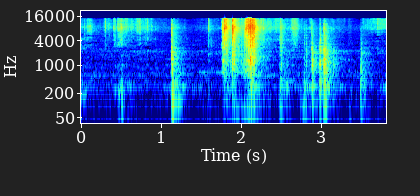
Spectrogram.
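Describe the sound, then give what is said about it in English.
A deck of playing cards being shuffled, a quick riffle of crisp flicking and snapping in a few bursts, with soft taps between them and no talking. “It's the shuffle for me.”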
